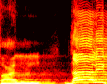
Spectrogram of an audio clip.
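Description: A man's voice chanting a sermon in a melodic, sung style through microphones. He holds one long steady note, breaks off about a second in, then starts a new phrase on a rising note near the end.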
